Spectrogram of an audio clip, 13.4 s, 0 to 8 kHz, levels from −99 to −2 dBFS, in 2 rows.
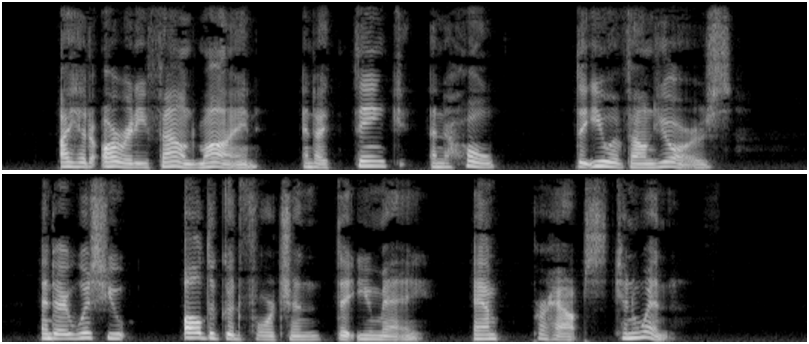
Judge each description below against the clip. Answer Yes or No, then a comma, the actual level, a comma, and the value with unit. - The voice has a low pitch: No, high, 190 Hz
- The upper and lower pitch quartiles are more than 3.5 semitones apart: Yes, average, 4.1 semitones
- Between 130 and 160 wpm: Yes, slow, 135 wpm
